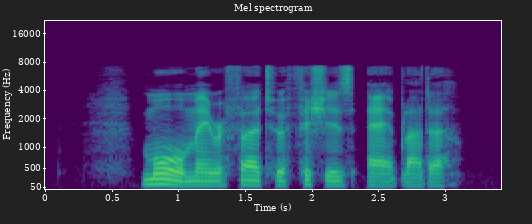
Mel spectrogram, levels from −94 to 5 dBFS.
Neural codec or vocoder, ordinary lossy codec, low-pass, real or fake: none; MP3, 64 kbps; 7.2 kHz; real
